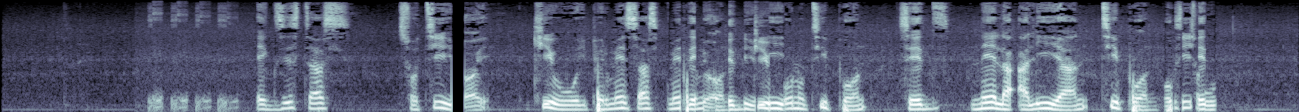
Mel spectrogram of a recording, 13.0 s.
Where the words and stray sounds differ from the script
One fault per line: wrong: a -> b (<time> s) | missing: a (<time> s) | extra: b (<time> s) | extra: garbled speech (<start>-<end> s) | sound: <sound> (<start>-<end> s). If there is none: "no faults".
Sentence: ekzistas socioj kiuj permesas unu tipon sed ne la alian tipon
sound: laugh (1.5-2.4 s)
sound: dropout (4.5-4.7 s)
extra: garbled speech (6.7-7.9 s)
extra: garbled speech (11.7-12.2 s)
